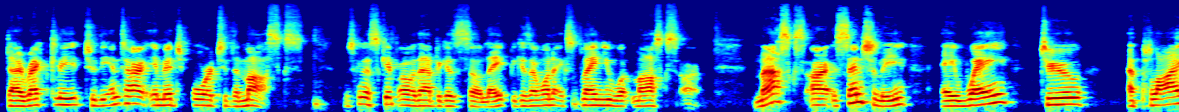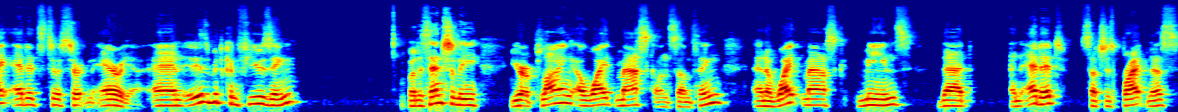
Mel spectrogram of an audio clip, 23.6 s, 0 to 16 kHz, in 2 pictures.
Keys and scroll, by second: 1.3 Right, 2.9 Right, 14.7 Right.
